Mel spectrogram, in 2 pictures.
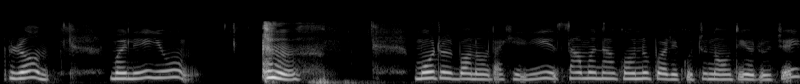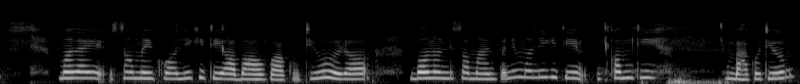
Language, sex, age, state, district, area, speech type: Nepali, female, 30-45, West Bengal, Darjeeling, rural, spontaneous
